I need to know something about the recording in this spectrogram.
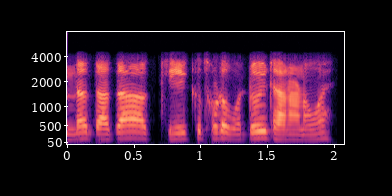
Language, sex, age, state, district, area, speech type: Sindhi, male, 18-30, Rajasthan, Ajmer, urban, conversation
